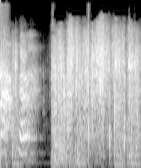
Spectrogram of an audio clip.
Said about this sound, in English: They shut me out and locked the door! Let's break it down.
